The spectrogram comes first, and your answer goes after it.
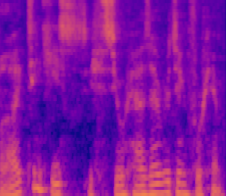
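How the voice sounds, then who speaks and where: In a very clean recording with a silent background, a man speaks with lively intonation in a dark, mellow, somewhat breathy tone. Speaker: gaming video creator. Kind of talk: casual talk about a video game.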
